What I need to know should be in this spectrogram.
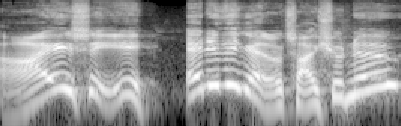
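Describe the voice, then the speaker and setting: A man puts on a cartoonish character voice at an extremely high pitch. He speaks at a fairly slow pace. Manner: enthusiastic, theatrical.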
